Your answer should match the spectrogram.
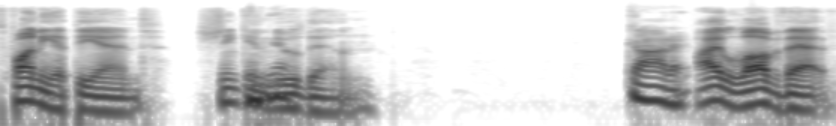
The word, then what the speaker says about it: Nudeln: No idea how to pronounce this one, but it is a pasta. Oh, that's Schinken Nulden. Because I order it every year. Schinken Nulden. Okay. Nudeln.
